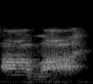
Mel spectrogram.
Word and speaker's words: Allah: But like in this case, the Aleph and the Lamed is pronounced Allah because, the Aleph is Ah and the Lamed is La. So Ah, La.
